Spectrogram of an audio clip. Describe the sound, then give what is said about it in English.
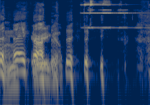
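Two bells ringing at the same time, a bright, sustained high-pitched ring that starts partway through and keeps going while people talk underneath. “We had two bells going at the same time.”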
